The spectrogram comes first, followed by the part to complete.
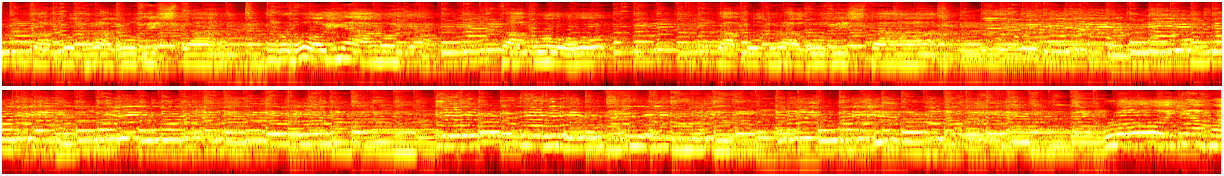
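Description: Cretan folk music played live on plucked string instruments, with a wavering, ornamented melody line running above the steady accompaniment.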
